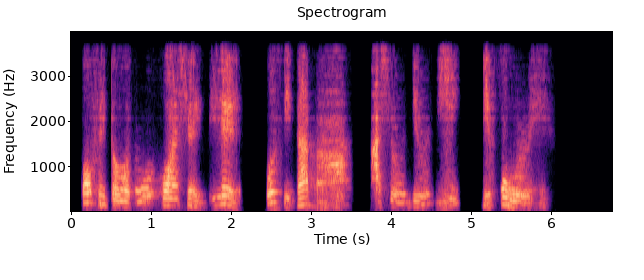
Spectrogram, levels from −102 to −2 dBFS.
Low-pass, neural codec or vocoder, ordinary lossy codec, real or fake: 3.6 kHz; codec, 44.1 kHz, 0.9 kbps, DAC; none; fake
